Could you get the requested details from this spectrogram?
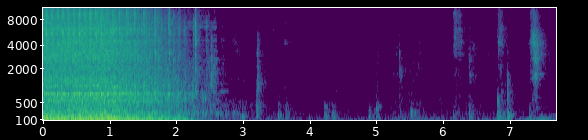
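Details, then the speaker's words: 1968 VW Beetle after a tune-up: an even, smooth air-cooled idle for a couple of seconds before shutdown, no miss or rattle, running fine. "But altogether, you know, got a pretty good run of beetle right now."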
